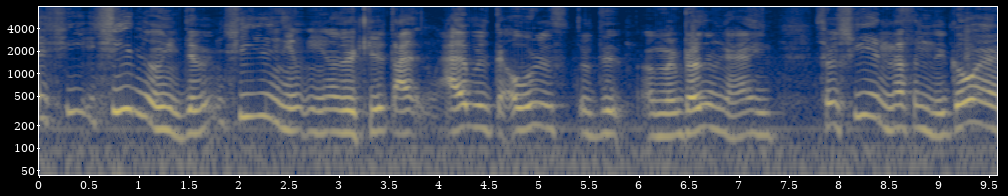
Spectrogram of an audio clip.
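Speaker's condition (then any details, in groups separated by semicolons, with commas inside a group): Cerebral palsy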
